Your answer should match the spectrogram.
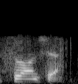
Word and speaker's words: Sláinte: Well, the Irish, Sláinte.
